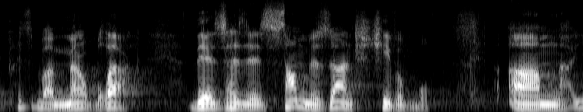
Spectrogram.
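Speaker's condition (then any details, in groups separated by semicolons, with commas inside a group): Ataxia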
